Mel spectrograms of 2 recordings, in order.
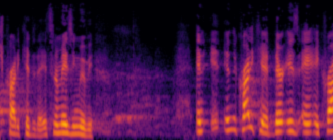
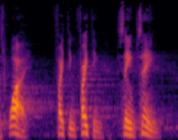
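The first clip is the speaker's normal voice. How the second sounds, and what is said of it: Impression of a movie karate teacher. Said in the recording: “That's my Mr. Miyagi impersonation.”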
